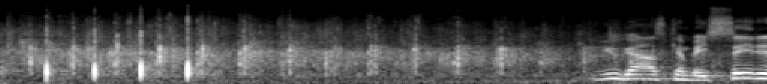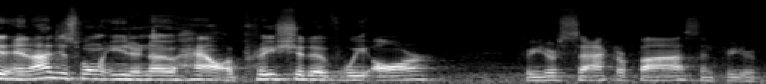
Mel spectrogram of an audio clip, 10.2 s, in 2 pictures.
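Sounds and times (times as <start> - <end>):
audience applause honouring people for sacrifice and commitment: 0.0 - 4.2
speech: 4.0 - 10.2.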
